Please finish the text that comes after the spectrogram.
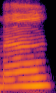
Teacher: الف اٹیچ ہے نا، تو میم فتح ما، میم فتح الف سکون ما، 2 کاؤنٹ آپ نے پڑھنا ہے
